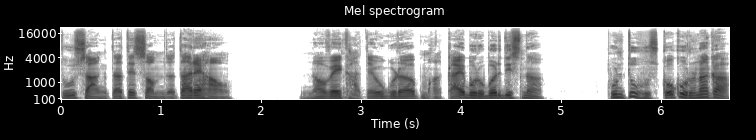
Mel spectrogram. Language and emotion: Goan Konkani, fearful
